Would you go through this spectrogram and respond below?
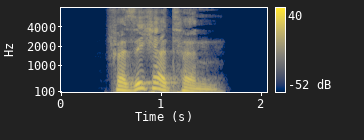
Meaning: inflection of versichern: 1. first/third-person plural preterite 2. first/third-person plural subjunctive II
- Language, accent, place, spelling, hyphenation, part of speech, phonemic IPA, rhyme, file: German, Germany, Berlin, versicherten, ver‧si‧cher‧ten, verb, /fɛɐ̯ˈzɪçɐtn̩/, -ɪçɐtn̩, De-versicherten.ogg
